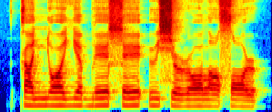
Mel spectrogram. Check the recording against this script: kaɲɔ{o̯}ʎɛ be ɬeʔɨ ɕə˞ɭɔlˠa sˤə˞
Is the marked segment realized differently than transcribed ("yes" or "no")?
yes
